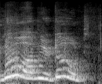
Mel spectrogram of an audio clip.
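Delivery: high, loud cry to stop; alarmed shout. Acted. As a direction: yell out in comic panic. Alarmed plea to stop Amir.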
